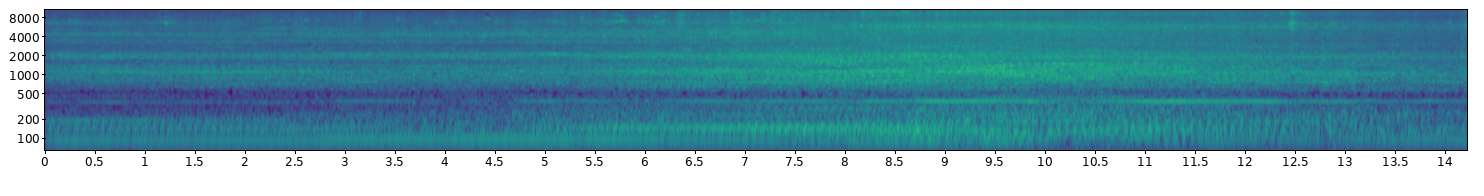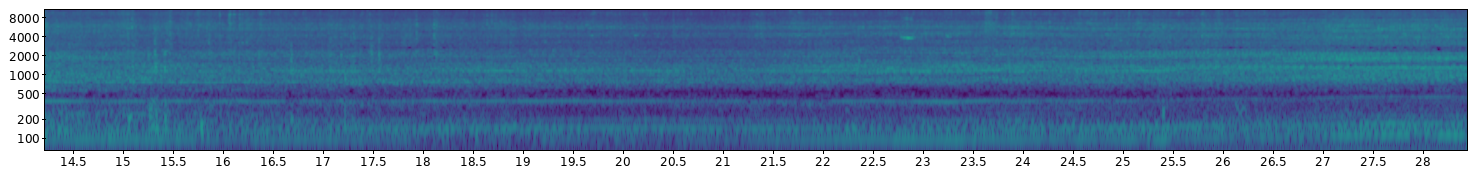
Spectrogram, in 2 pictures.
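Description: Fiat/New Holland 640 tractor's diesel engine running steadily under load while pulling a disc harrow through the soil. It grows louder, is loudest about a third of the way in, then fades as the tractor moves away.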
